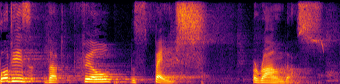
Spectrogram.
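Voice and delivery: bodies stressed, said slow and drawn out. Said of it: "I deliberately stress this word".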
